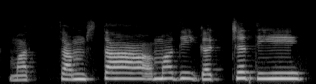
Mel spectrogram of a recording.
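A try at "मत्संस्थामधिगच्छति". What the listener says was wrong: ಸೇರಿಸಿ ಹೇಳಬೇಕು ಸಂಸ್ಥಾಂ ಅಂತ ಬ್ರೇಕ್ ಕೊಡಬಾರದು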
